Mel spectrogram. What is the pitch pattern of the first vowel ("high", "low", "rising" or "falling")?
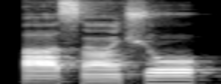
low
